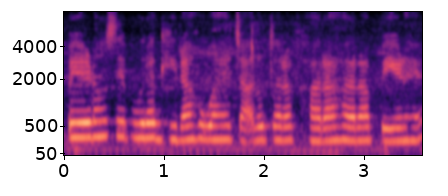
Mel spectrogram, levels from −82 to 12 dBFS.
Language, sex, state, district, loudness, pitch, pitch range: Hindi, female, Madhya Pradesh, Umaria, -16 LUFS, 250 Hz, 240-280 Hz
